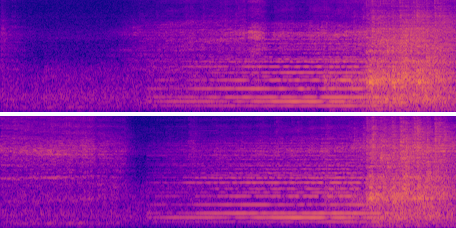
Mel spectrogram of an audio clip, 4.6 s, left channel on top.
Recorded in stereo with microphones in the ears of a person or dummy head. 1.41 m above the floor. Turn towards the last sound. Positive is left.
turn(degrees=15)  # may be behind; listen again after turning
